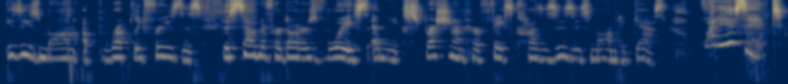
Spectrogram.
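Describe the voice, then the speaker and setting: A woman reading a children's book aloud like a teacher, with dramatic, expressive shifts of emphasis. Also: medium pitch, normal speed, hardly any pauses, a little hiss or hum, rough recording. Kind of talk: expressive storybook read-aloud.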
